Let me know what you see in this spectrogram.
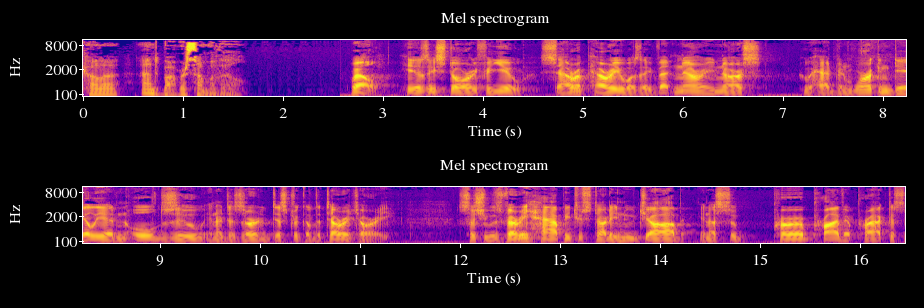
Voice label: massachusetts, dialects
